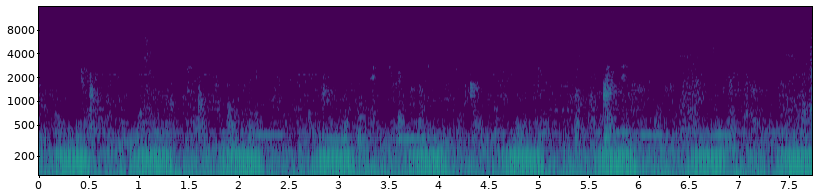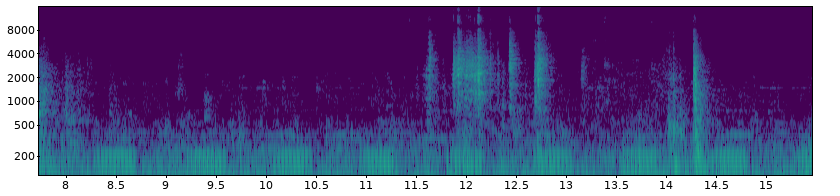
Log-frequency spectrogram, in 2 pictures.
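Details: Maine Coon kittens born the day before, a litter of four red tabbies and one white, purr in a low, steady rumble that pulses with each breath.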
